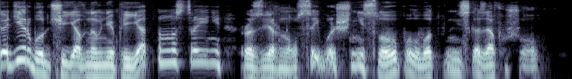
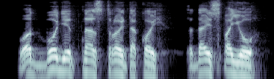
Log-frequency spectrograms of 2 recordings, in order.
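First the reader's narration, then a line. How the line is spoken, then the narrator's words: Angry reply. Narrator (Russian): сердито ответил Полуботкин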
